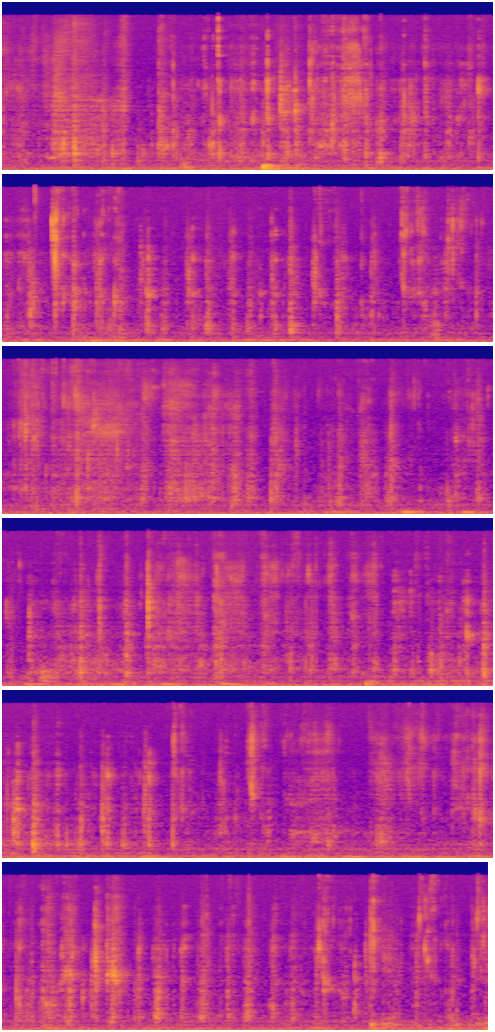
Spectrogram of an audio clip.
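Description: Biting into and chewing a crispy fried chicken drumstick: crunching of the fried coating and chewing, with many small irregular crackles.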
